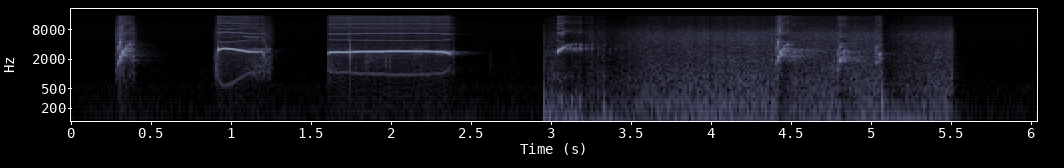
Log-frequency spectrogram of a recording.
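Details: Hoary marmot alarm call repertoire, played back as a series: a brief sharp note, a whistle with a pitch swoop, a long flat high whistle, then a harsh, noisy trill-like stretch lasting over two seconds with short whistled notes inside it.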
